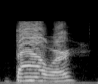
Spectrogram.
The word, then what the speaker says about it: Bauer: Here I go with the name. Bauer. Mm-hmm. I think I said it right this time.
